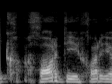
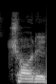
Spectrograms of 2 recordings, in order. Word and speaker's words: Jordi: but in the Northeast we speak Catalan, and my name doesn't. So we don't have the Oh, pronunciation. It's really? more similar to the French somehow. Yeah, Is this such a huge difference, Catalan and I think it's Castellano, isn't it? yeah, The Catalan Castellano. Yeah, it is a different language. Yeah, it is a different language. Yeah, yeah, yeah. so it's Jordi, like the English pronunciation.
